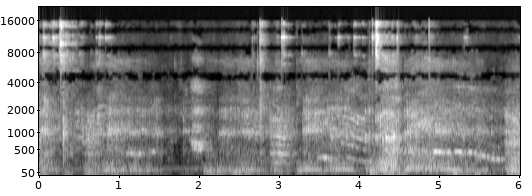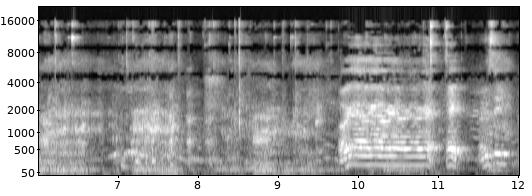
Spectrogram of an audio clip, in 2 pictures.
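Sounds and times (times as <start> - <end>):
dogs play-growling: 0.0 - 12.0.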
